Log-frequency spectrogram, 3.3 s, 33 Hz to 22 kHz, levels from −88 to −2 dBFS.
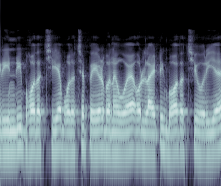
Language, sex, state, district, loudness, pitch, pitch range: Hindi, male, Chandigarh, Chandigarh, -17 LUFS, 110 Hz, 110-115 Hz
